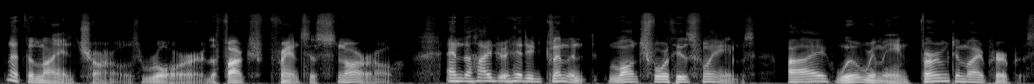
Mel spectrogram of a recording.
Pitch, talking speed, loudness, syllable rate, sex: 110 Hz, 145 wpm, -21 LUFS, 3.7 syllables/s, male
